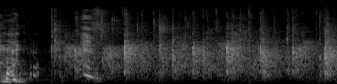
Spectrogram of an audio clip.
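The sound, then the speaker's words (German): An audience applauds in a dense, steady patter of many hands clapping at once, holding at a moderate level throughout, with a brief murmur of voices near the start. “Gerne, klatschen Sie gerne.”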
